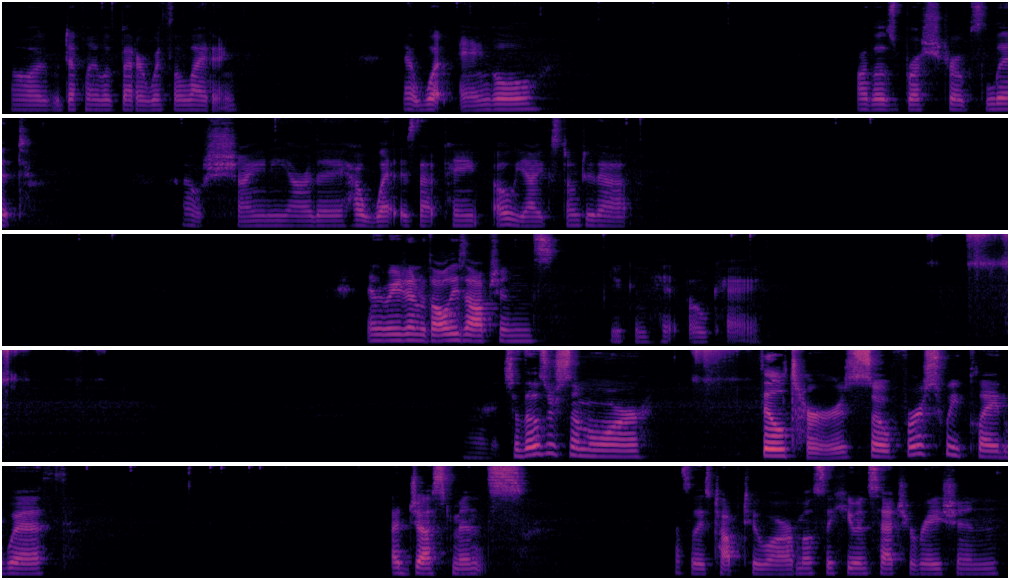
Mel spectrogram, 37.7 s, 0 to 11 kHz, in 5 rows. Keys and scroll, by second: 30.7 space, 31.2 space, 31.6 space, 32.6 space.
